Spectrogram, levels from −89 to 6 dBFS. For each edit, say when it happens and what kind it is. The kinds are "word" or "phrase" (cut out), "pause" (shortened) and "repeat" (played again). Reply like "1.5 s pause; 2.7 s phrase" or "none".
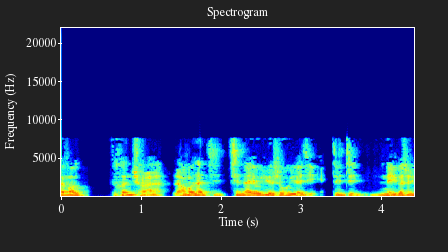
1.3 s pause; 2.1 s pause; 3.3 s pause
